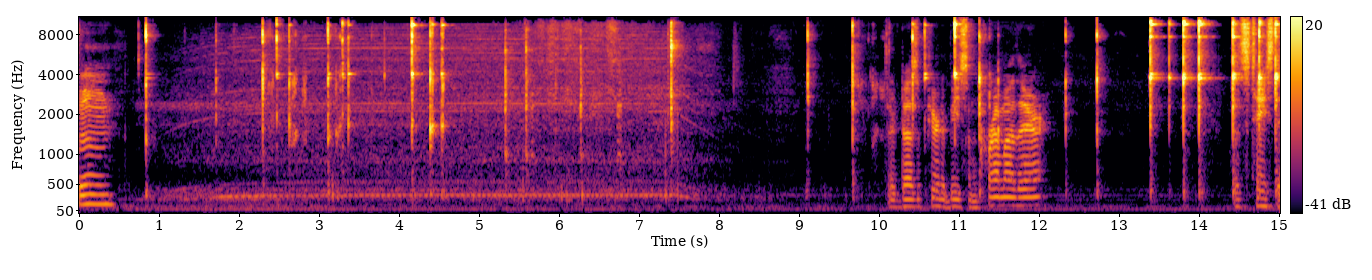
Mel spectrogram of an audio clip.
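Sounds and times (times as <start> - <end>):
steady low hum: 0.0 - 15.0
spoon clinking against cup: 2.3 - 3.5, 13.4 - 15.0.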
